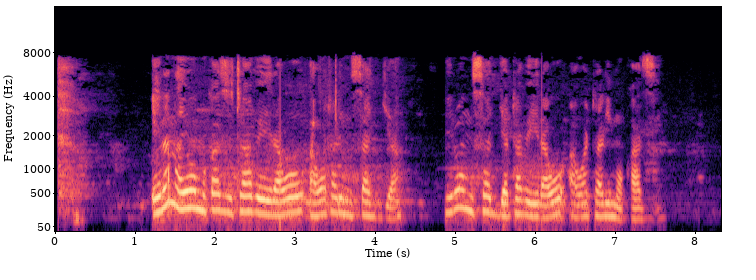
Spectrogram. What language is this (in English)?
Ganda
